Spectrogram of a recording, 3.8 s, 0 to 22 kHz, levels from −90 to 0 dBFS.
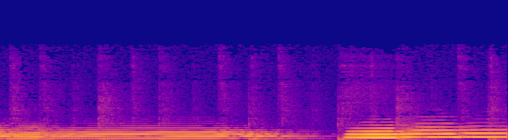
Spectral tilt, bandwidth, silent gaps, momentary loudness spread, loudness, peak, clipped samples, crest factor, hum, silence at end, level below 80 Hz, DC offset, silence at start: -5.5 dB/octave; 13 kHz; none; 15 LU; -20 LUFS; -6 dBFS; under 0.1%; 14 dB; none; 0 s; -54 dBFS; under 0.1%; 0 s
